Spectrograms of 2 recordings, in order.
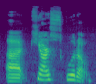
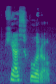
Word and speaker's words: chiaroscuro: new artistic technique called chiaroscuro. And I'm going to spell that for you because it's not only hard to say, it's hard to spell. It's an Italian word. It is spelled Chiaroscuro. Chiaroscuro.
